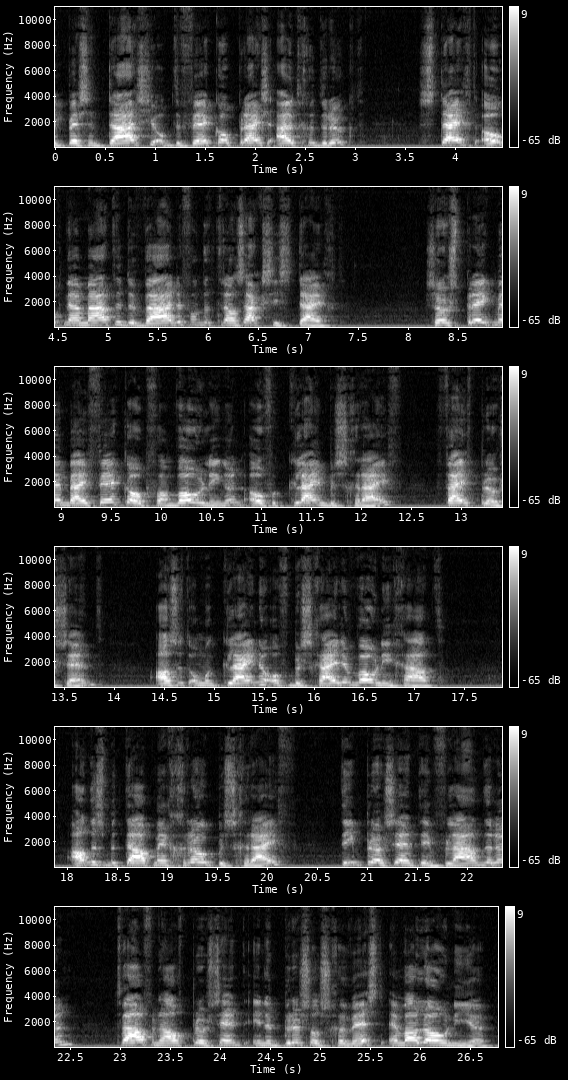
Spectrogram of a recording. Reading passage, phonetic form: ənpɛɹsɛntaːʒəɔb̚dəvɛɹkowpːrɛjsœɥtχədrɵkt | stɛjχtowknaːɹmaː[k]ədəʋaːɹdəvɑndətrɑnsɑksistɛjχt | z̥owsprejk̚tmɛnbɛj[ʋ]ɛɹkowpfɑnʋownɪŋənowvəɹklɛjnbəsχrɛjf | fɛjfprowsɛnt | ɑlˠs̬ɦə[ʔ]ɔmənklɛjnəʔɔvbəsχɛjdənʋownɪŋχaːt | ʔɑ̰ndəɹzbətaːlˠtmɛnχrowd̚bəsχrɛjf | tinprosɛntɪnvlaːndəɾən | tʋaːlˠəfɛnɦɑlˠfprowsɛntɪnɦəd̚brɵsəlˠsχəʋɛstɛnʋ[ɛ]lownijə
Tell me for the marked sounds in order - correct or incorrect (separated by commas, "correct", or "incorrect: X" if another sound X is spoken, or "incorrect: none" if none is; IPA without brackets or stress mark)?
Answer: incorrect: t, incorrect: v, incorrect: t, incorrect: a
